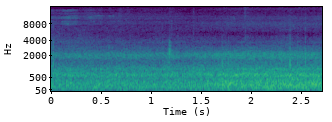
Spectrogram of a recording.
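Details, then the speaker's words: Pool leak detection listening at a structural crack in the pool shell: steady hissing rush of water, pressure forcing it out through the crack; leak confirmed at the crack, plumbing lines later static tested. "You hear that water, again, the pressure of the water pushing out through the crack."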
